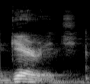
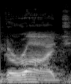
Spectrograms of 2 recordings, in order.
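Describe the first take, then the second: First: The word is said with a British pronunciation. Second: The word is said with an American pronunciation. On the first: "the British say garage" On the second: "Americans would say garage"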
